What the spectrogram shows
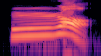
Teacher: দেখো আমি ইচ্ছে করেই টেনে রাখলাম, তুমি যতবারই র বলছো ততবারই দেখো তোমার জিভটা কিন্তু কাঁপছে, ভাইব্রেট করছে, কারণ শ্বাসবায়ু তার যাতায়াতের পথে জিভ বারবার বাধা দিচ্ছে, আর সেই বাধাটাকে ঠেলে শ্বাসবায়ু বেরোচ্ছে বলেই জিভটা বারবার কাঁপছে, সেজন্য রটা হয়ে যাচ্ছে কম্পিত ধ্বনি।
